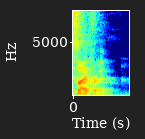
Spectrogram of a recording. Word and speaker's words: Seyfried: Wikipedia does have a pronunciation guide. – Okay. – It is Seyfried.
